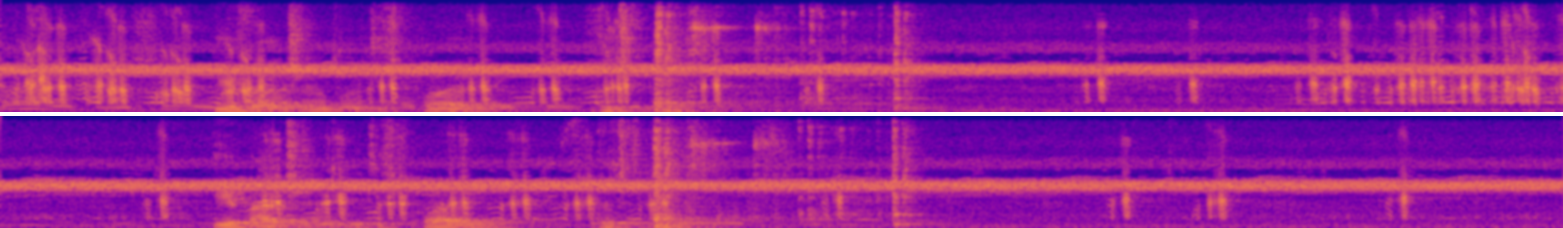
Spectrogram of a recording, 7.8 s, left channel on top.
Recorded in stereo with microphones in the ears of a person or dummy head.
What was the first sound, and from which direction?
A man speaking, 85° right.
